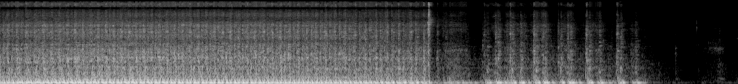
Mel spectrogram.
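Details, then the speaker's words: Bullnose Ford F-150 V8, flood-damaged, water in engine 14 years, running cold and not yet warm: runs rough with irregular popping over steady beat until it cuts out; owner suspects some valves not seating yet. "but what about the popping it's uh some valves aren't seating exactly right yet but I'm trying to warm it up and it's not very warm yet"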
